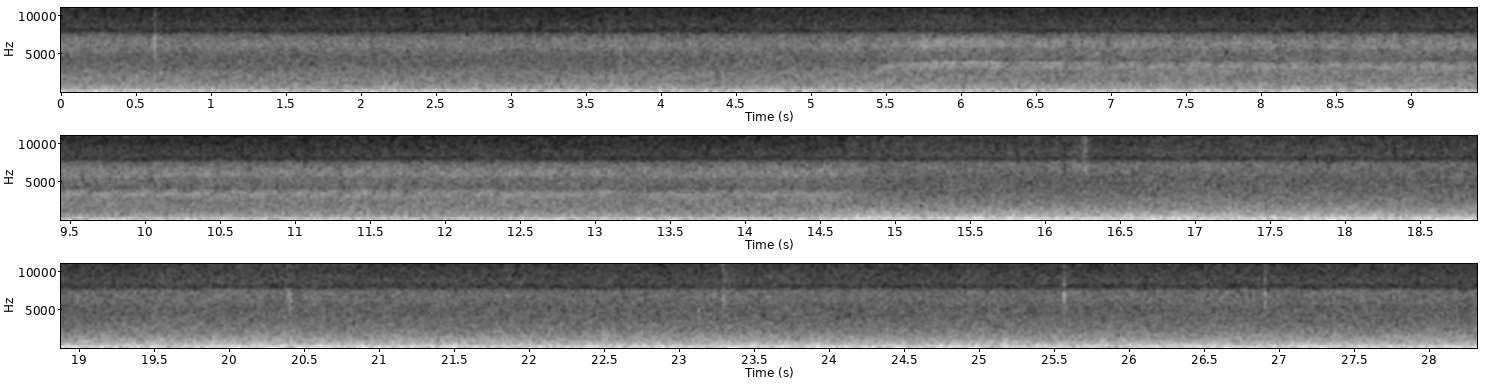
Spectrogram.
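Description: Steady rushing noise throughout. A faint high whine joins it about five seconds in and stops about halfway, after which the rushing becomes a little louder and fuller.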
